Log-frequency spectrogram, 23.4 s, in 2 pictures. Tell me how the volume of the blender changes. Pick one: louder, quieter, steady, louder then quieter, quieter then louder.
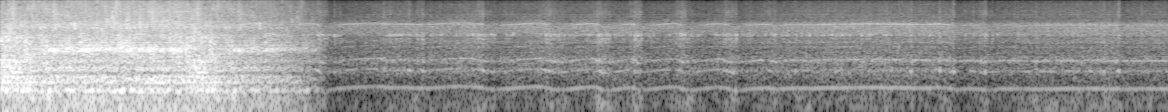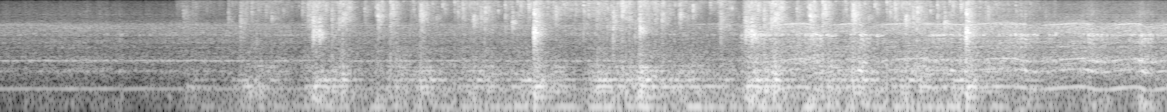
louder.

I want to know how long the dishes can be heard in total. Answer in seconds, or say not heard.
not heard.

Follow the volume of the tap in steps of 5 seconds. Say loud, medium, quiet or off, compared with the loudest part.
loud, off, medium, loud, loud.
